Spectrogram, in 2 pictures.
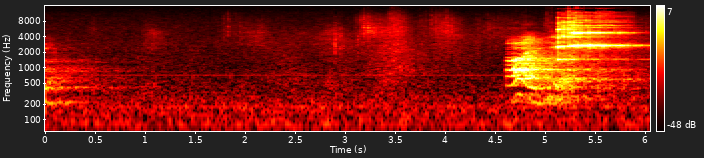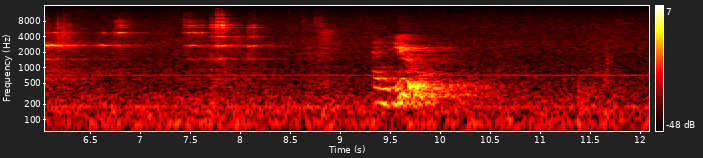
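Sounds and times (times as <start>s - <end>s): sharp ringing clink: 5.1s - 8.4s.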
